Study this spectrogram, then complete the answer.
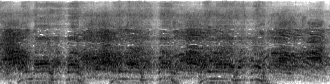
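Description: A man preaches passionately, chanting loudly into a microphone through loudspeakers.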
